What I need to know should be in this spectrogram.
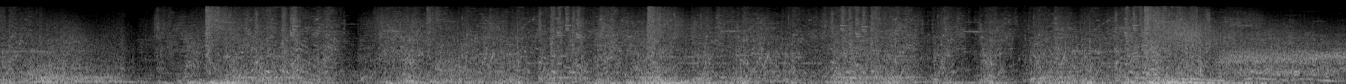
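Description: Magic blasts and hits crackle and thud rapidly in a fierce fight.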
